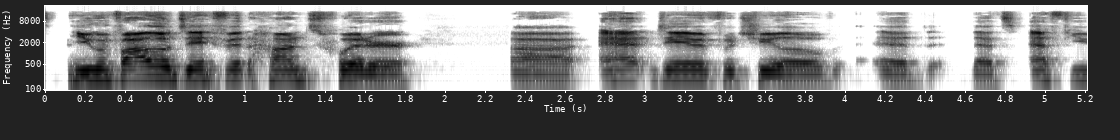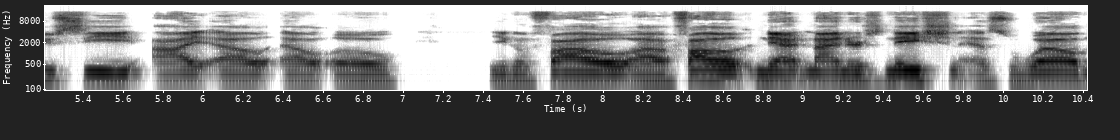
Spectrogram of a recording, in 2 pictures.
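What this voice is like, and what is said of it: Voice failing, losing his voice. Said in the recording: “Excuse me, I'm losing my voice”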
